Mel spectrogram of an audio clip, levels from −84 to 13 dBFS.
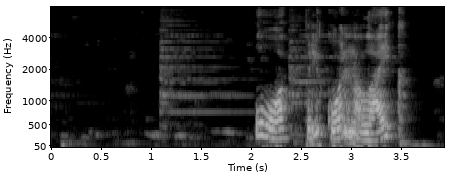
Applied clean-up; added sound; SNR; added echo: classical method WPE with log-MMSE.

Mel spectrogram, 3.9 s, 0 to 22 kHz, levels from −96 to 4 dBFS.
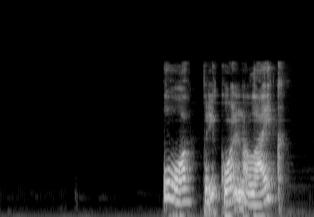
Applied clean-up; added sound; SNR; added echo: neural mask model DeepFilterNet 3.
